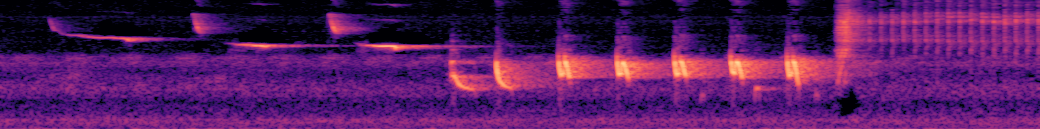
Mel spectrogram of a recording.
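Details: High sliding whistles from a nightingale, then a steady series of six repeated notes and a fast buzzy trill; Husayna song intended for teaching chicks.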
